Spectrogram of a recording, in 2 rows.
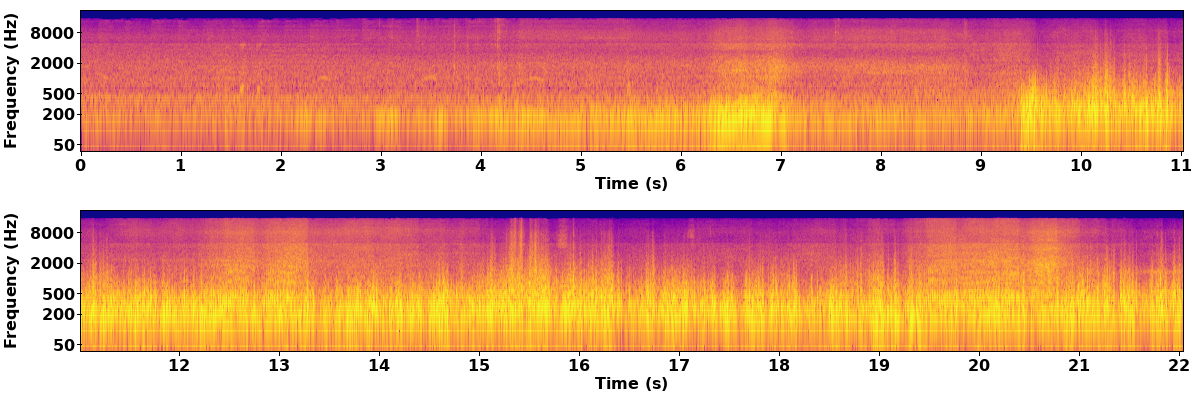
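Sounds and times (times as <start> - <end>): car engine hum: 0.0 - 22.0
motorcycle engine revving: 3.0 - 15.4, 18.3 - 22.0
wind noise on microphone: 3.0 - 22.0.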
